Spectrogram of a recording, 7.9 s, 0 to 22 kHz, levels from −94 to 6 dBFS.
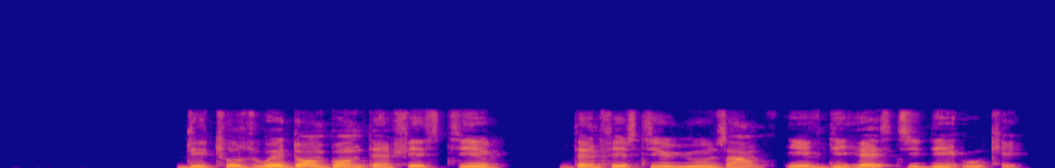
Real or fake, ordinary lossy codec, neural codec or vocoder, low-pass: fake; none; codec, 16 kHz, 4 kbps, FreqCodec, larger model; none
